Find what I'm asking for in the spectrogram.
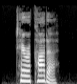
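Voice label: "terra cotta", English, British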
